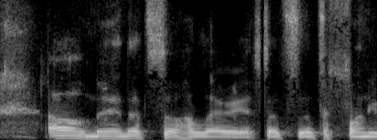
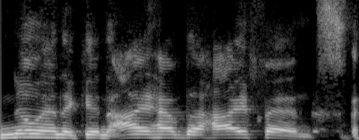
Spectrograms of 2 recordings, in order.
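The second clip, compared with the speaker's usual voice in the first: high-pitched, calling shout; 7 semitones higher than usual. Pitching a meme, speaker acts out Obi-Wan Kenobi shouting down to Anakin. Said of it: "he shouts down to Anakin".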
